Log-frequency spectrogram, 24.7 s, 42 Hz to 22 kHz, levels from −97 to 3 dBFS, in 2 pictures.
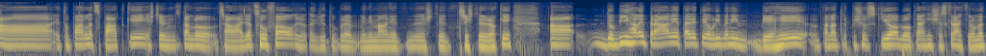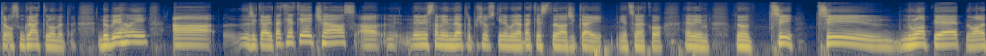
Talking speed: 150 wpm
